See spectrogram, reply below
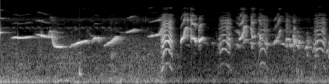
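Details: Oriental magpie-robin in breeding condition, used to lure birds: long slurred whistles swinging up and down, then a rapid burst of harsh, scratchy repeated notes over a low background hum.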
